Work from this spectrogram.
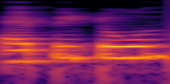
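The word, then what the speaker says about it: epitome: लेकिन एपिटमी को याद कैसे रखना है, तो एपिटोम भी याद रखो क्योंकि आपको स्पेलिंग के लिए ये हेल्पफुल होता है एपिटोम। लेकिन ये इसका साउंड इज एपिटमी, ये है इसका sound एपिटमी, right, एपिटमी, right.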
